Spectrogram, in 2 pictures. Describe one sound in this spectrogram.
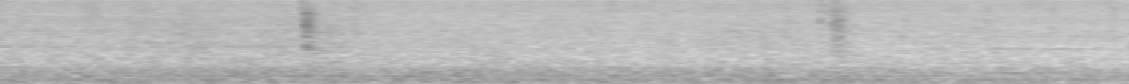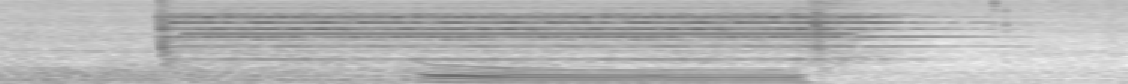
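A tram rumbles along its rails and slows to a stop.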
